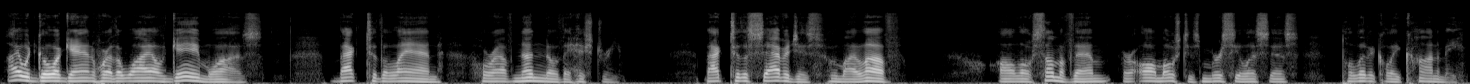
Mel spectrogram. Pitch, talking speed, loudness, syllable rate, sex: 135 Hz, 145 wpm, -19 LUFS, 4.8 syllables/s, male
